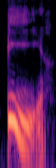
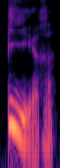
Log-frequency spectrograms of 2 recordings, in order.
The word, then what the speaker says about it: pire: Pire. Final E not pronounced, so R at the end. Pire.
